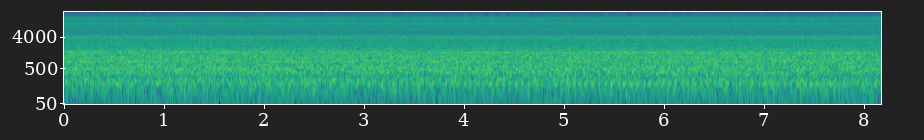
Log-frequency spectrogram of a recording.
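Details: 2006 Nissan Armada 5.6 V8 (body 185,000 miles) freshly swapped and running after crank sensor replacement: a constant, even idle roar with no dips, misses or ticks. Light oil smoke burns off the exhaust; normal idle.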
